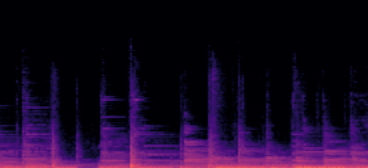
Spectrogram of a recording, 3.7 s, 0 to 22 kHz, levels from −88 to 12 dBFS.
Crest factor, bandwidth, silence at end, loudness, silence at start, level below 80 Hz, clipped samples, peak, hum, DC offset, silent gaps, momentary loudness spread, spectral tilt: 18 dB; 12.5 kHz; 0 s; -30 LUFS; 0 s; -38 dBFS; under 0.1%; -12 dBFS; none; under 0.1%; none; 8 LU; -8 dB/octave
